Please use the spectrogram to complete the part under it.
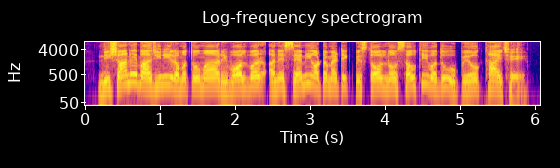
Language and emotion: Gujarati, neutral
